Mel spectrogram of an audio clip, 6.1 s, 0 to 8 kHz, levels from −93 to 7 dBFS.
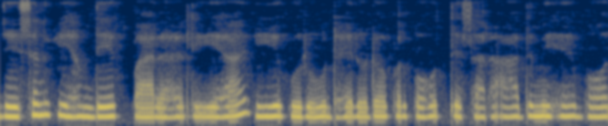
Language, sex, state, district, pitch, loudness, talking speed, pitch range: Hindi, female, Bihar, Katihar, 235 Hz, -15 LUFS, 215 wpm, 225-240 Hz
